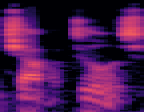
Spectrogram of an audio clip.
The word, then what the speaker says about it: Tchoupitoulas: this location Uptown New Orleans on this road chapat tulis has a weird spelling and a funny way to pronounce it but U good location and had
